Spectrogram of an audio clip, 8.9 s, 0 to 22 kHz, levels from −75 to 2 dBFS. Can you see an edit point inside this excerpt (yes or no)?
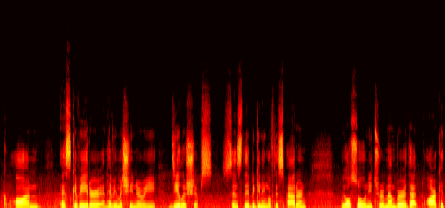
yes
